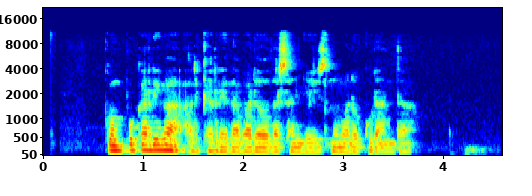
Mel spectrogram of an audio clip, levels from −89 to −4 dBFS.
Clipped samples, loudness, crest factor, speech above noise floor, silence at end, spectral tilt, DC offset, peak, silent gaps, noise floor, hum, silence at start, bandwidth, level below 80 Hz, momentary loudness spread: under 0.1%; -24 LUFS; 18 dB; 31 dB; 0.9 s; -5.5 dB/octave; under 0.1%; -6 dBFS; none; -54 dBFS; none; 0.65 s; 11.5 kHz; -64 dBFS; 11 LU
